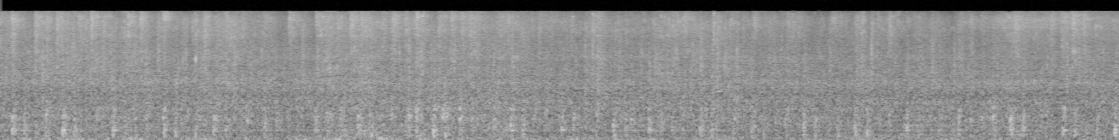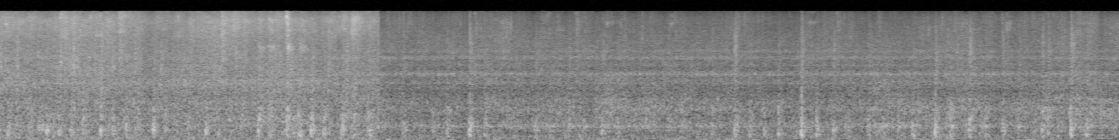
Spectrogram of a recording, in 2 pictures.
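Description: Moving Garib Rath Express passenger coach heard from its open door: a steady running rumble with rapid clicking and rattling of the wheels on the track, under a rush of air. The hiss of rushing air drops away sharply about fifteen seconds in, leaving the rumble and wheel clatter.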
